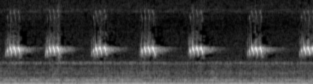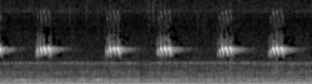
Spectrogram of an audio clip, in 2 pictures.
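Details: A cricket gives high, pulsed chirps at a steady pace, roughly three every two seconds, over a low constant hum.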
